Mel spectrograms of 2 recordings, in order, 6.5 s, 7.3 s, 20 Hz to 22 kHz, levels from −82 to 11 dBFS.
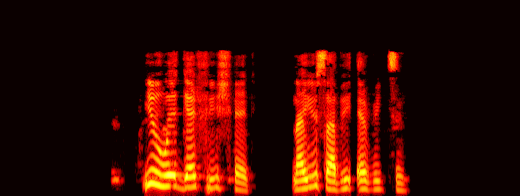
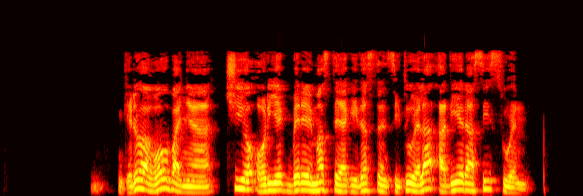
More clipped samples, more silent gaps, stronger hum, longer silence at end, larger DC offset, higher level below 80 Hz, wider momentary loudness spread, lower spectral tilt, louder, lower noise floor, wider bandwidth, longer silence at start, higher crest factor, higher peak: neither; first, 1.60-1.66 s, 3.21-3.63 s vs none; neither; first, 1.45 s vs 0.7 s; neither; second, -70 dBFS vs -54 dBFS; first, 12 LU vs 7 LU; second, -3.5 dB/octave vs -6 dB/octave; about the same, -14 LUFS vs -13 LUFS; about the same, under -90 dBFS vs under -90 dBFS; about the same, 8 kHz vs 8 kHz; first, 1.4 s vs 1.15 s; about the same, 18 dB vs 14 dB; about the same, 0 dBFS vs 0 dBFS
